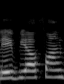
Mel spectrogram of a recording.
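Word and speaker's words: Leviathan: हैं ठीक है ना ये टीएम हमारा साइलेंट है इसको हम लोग फा पढ़ते हैं लेविया फान पढ़ते हैं एंड ऑप्शन सी हमारा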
